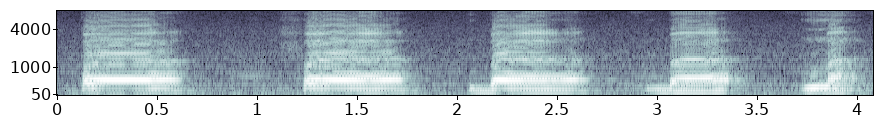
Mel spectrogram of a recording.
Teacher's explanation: और लास्ट हमारा प वर्ग बोलते समय हमारा जो हमारे ओठ होते हैं, जो हमारे लिप्स होते हैं, वो आपस में जो है मिलते हैं, तब ये जो है ये प वर्ग का उच्चारण होता है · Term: ओष्ठ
